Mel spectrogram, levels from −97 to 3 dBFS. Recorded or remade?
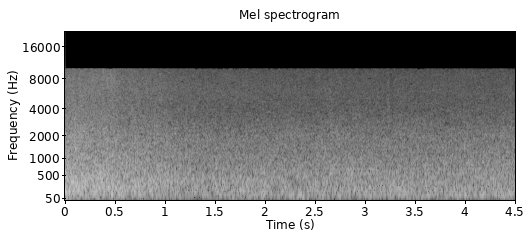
recorded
